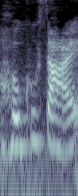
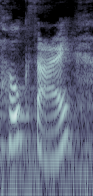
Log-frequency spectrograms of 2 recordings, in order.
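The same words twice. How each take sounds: First: The u after the k is fully voiced. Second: The u after the k is nearly silent. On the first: The speaker calls it wrong. "I've been saying it wrong this whole time. It's not Hokusai" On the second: The speaker calls it right. "Like the U is basically silent"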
